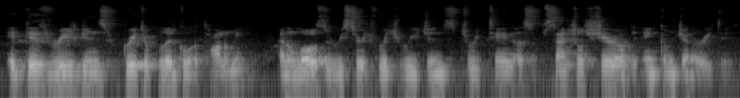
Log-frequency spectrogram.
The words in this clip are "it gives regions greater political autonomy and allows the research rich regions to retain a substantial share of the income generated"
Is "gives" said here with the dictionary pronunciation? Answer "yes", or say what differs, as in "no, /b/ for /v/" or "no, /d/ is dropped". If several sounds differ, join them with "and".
yes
